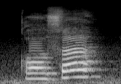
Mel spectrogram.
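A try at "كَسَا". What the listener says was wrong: قوسا نہیں، کیسا، کاف کو موٹا نہیں کرتے، کیسا۔ کاف زبر،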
